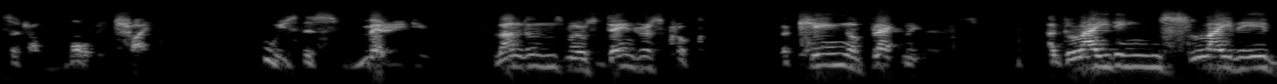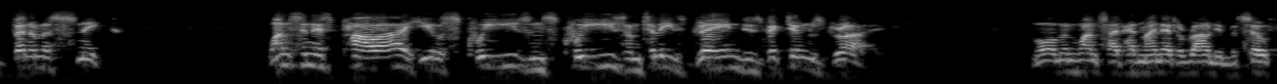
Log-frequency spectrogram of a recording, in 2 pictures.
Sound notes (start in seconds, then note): none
